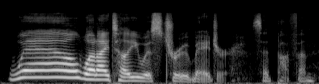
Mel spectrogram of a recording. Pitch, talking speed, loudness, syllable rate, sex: 230 Hz, 190 wpm, -15 LUFS, 4.1 syllables/s, female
